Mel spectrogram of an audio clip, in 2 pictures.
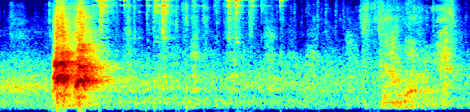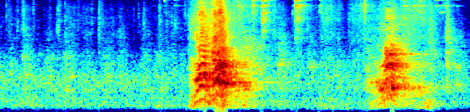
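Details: Two pet dogs, a corgi and a beagle mix, playing rough on a porch. Sharp, loud single barks come near the start, twice more late on, with softer growly yelps in between and quiet pauses.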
